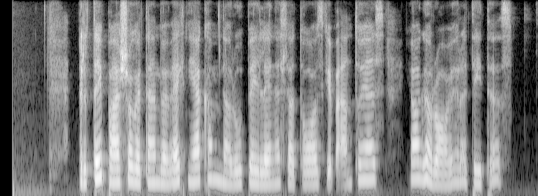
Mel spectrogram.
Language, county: Lithuanian, Kaunas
